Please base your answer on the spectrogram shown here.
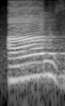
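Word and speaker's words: alms: और चीज होती है आम्स गिविंग यह साइलेंट हो जाएगा एल क्या बन गया आम्स अगर और आसान चाहिए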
